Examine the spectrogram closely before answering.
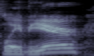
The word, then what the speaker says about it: Glaivier: going to talk about the new classic levier not glaver like i pronounced it in another video some of you probably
